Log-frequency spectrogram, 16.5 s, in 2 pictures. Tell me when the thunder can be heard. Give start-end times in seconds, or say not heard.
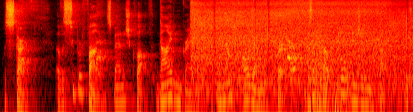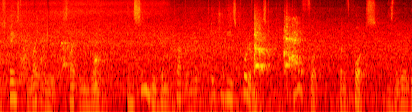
6.2-7.1.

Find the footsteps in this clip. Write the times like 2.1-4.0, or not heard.
not heard.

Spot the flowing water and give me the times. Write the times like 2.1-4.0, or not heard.
3.8-16.4.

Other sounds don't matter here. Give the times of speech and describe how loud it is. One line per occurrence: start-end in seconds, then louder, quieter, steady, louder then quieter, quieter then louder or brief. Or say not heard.
0.0-16.4 steady.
